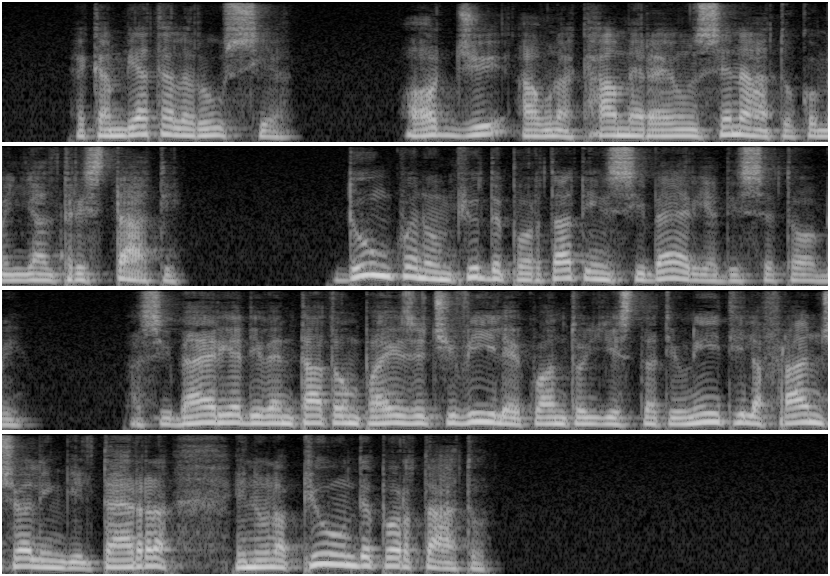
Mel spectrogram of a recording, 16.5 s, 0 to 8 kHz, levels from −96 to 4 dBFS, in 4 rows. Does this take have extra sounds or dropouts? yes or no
no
